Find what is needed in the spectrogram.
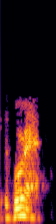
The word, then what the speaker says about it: Dvorak: and it's spelled D, and then V is in Victor, O-R-A-K, Dvorak.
